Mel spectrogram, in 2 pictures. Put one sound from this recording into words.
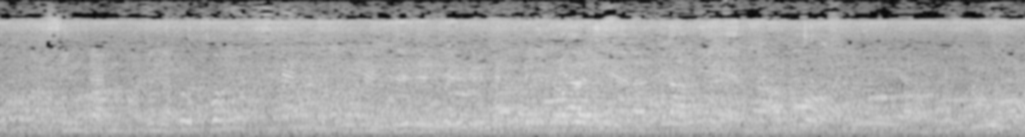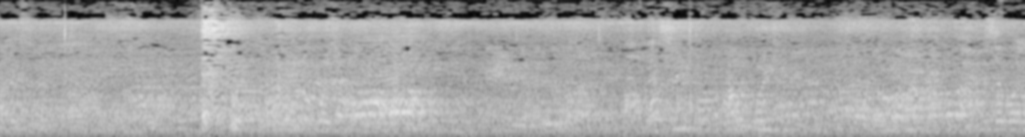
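Several men talk at once nearby in a noisy crowd.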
